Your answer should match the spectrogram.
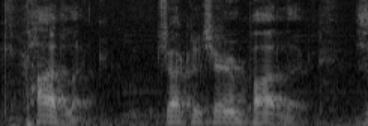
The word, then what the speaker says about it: Podlich: Podick. Podick.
